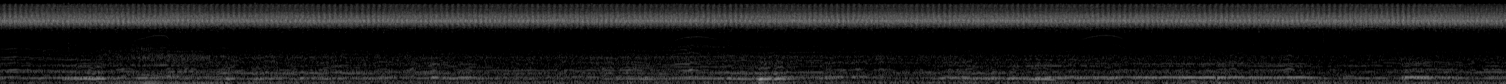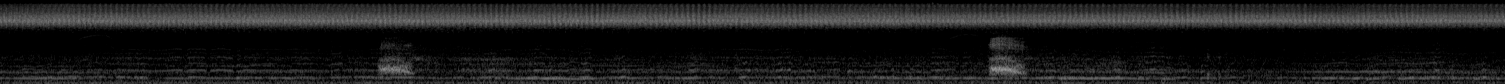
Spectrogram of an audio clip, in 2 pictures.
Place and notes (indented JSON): {
  "title": "mosquitoes, crickets and deer, South Estonia",
  "date": "2010-07-12 23:23:00",
  "description": "mosquitoes attacking my windscreens while recording evening insect sounds, then a deer crosses in front and starts barking",
  "latitude": "58.21",
  "longitude": "27.18",
  "altitude": "39",
  "timezone": "Europe/Tallinn"
}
